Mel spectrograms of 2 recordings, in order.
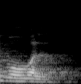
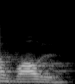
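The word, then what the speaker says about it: vowel: सब बच्चे इसको बोलते हैं वोवल। तो बच्चों ये वोवल नहीं होता, ये होता वाउल।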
